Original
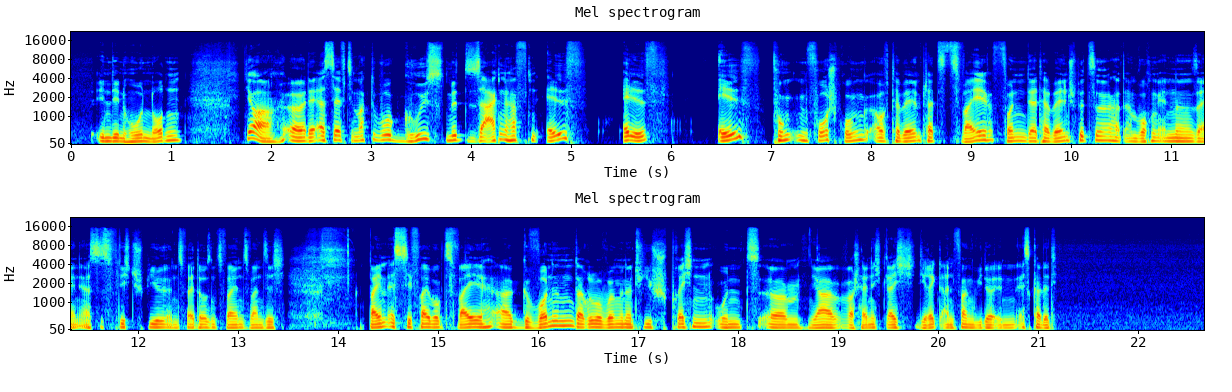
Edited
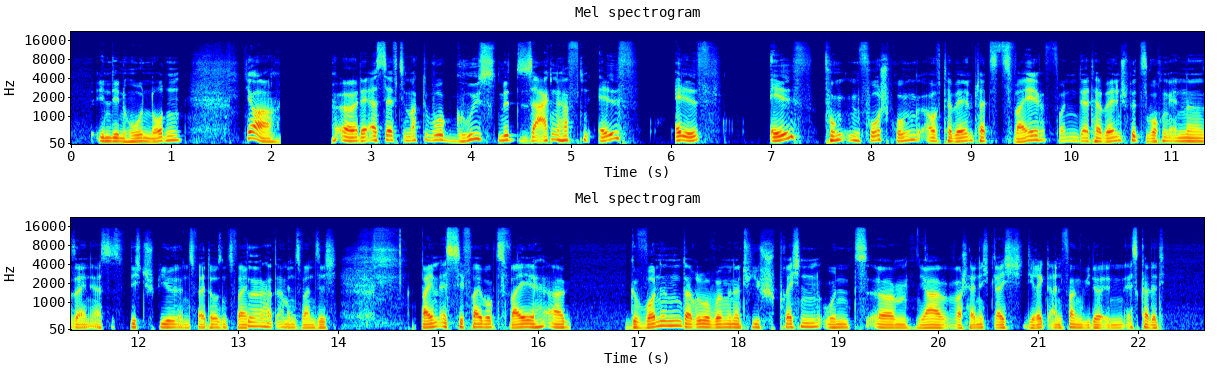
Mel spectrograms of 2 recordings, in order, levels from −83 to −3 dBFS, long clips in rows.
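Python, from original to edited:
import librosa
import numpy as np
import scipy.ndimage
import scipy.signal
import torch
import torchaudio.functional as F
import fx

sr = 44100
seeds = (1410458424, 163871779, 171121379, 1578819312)

y = fx.edit(x, sr, fx.insert_silence(at_s=2.09, length_s=0.52),
    fx.fade_down_up(start_s=9.11, length_s=0.59, db=-10.0, fade_s=0.27),
    fx.move(start_s=10.24, length_s=0.41, to_s=12.98),
    fx.fade_out_span(start_s=11.41, length_s=0.41),
    fx.insert_room_tone(at_s=15.8, length_s=0.56), tone=tone)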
